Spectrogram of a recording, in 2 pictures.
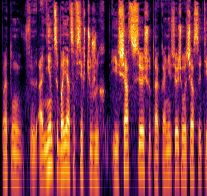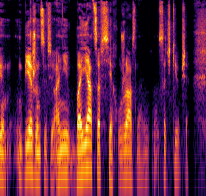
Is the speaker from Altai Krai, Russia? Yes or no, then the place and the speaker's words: yes; Kamen-na-Obi, Altai Krai, Russia; born there; я родился на Алтайском крае, я родился в городе Камень-на-Оби, это между Новосибирском и Барнаулом. И некоторые из моих родных переехали в Горно-Алтайск, например, и живут там. Ну, у меня там еще осталась родня.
